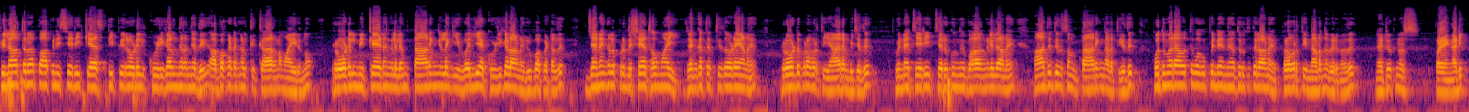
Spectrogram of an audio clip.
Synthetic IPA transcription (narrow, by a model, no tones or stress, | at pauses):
pilaːt̪rɐpaːpiniɕeːɾikeːsʈipːiro̞ːɖilkuɻiɣɐɭnirɐɲːɐðɨɐbɐɣɐɽɐŋːɐɭkɨkaːɾɐɳɐmaːjiɾunːu | ro̞ːɖilmikːeːjɽɐŋːɐɭilumʈaːriŋɡiɭɐɣiʋɐlijɐkuɻiɣɐɭaːɳɨɾuːbɐpːe̞ʈːɐðɨ | d͡ʑe̞nɐŋːɐɭprɐðiʂe̞ːd̪ʱɐʋumaːjiɾe̞ŋɡʱɐt̪ːɐt̪ːjɐðo̞ːɽejaːɳɨro̞ːɖɨprɐʋɐrt̪iaːɾɐmbʱit͡ɕːɐðɨ | punːɐt͡ɕːeɾit͡ɕerikːunːibʱaːɡɐŋːɐɭilaːɳɨ | aːd̪jɐd̪iʋɐsɐmʈaːriŋɡnɐɽɐt̪ːijɐðɨpo̞ðumɐɾaːʋɐt̪ːɨʋɐɣupːinde̞ne̞ːt̪rut̪̬ːɐt̪ːilaːɳɨprɐʋɐrt̪inɐɽɐnːupɐɾunːɐðɨ | netːʋɐrknjuːs | pɐɻɐjɐŋːaːɽi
